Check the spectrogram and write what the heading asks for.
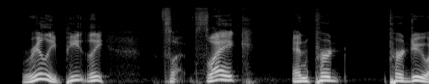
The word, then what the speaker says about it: Perdue: Lee, really, Pete Lee, Flake, and Perdue, I think it's supposed to be, not Perude.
